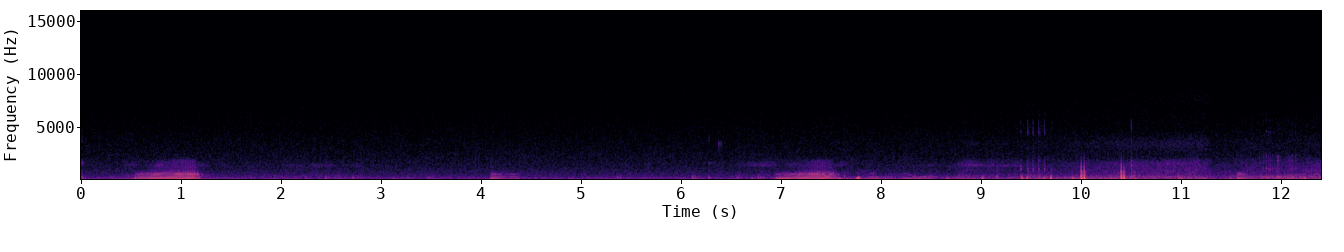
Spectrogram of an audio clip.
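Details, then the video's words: Sleeping dog snoring; low rasping breaths in slow irregular bursts with quiet pauses, some brief sharper clicks near the end. "Snoring dog"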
